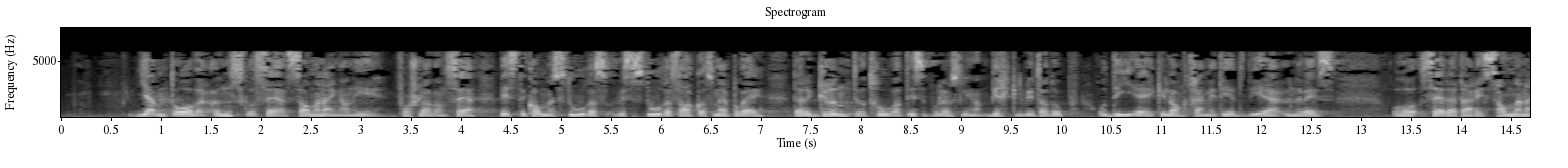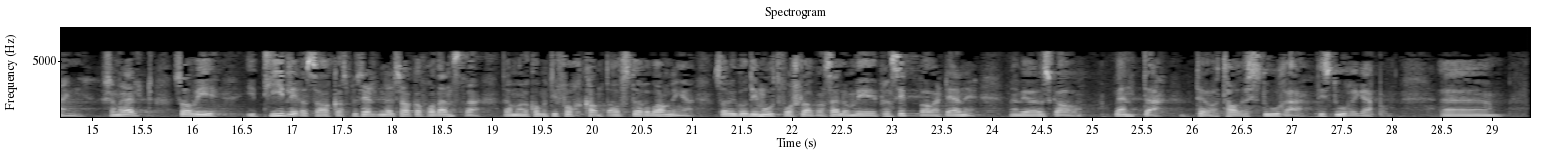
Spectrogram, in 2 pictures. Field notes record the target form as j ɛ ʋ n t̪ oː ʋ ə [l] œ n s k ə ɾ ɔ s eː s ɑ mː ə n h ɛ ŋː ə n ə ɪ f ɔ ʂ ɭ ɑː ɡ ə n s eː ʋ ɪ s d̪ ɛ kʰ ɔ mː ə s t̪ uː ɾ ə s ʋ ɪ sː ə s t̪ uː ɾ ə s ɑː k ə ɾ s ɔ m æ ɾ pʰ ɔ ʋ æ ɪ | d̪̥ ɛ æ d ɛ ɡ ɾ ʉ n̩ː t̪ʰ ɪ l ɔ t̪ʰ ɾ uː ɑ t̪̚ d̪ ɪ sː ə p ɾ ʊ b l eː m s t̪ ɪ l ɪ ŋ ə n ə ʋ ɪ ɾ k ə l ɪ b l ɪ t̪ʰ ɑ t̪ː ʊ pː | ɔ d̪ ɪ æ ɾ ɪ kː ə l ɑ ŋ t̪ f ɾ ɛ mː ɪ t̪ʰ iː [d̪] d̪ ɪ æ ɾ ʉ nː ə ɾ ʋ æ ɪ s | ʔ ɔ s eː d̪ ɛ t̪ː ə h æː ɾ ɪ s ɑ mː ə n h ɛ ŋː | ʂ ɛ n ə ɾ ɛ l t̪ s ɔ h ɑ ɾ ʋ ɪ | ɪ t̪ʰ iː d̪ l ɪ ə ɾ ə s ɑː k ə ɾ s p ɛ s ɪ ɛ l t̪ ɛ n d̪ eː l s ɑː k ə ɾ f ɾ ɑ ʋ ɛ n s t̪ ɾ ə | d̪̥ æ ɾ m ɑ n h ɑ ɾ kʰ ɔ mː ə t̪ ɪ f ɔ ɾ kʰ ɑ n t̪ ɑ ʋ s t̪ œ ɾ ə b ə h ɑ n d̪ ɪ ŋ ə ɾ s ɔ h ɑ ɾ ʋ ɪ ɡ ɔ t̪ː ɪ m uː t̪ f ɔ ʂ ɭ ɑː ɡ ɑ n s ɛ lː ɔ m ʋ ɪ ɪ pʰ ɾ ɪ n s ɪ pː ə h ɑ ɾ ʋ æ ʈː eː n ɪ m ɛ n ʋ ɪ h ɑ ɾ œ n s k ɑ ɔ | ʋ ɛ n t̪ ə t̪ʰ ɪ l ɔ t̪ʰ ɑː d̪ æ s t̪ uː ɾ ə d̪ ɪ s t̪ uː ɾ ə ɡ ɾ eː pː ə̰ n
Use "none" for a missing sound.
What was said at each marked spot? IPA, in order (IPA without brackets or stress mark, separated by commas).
ɾ, d̪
